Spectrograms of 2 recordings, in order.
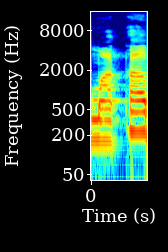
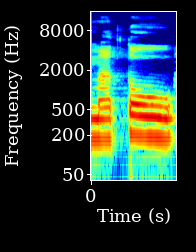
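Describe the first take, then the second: First: The final vowel is an a sound. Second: The final vowel is an o sound. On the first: This is the dialect A form. "akhir kosakatanya itu berakhiran dengan A" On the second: This is the dialect O form.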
